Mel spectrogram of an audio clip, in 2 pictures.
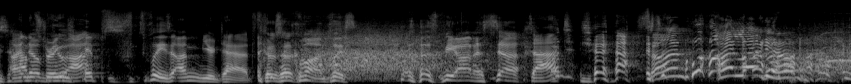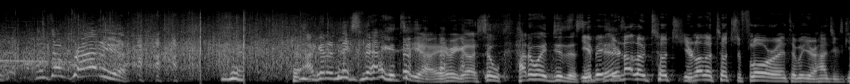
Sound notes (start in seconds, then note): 2.6 laughter; 5.9 laughter and applause; 10.6 laughs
